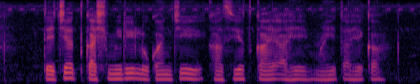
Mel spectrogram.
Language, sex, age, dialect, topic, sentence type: Marathi, male, 25-30, Standard Marathi, agriculture, statement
